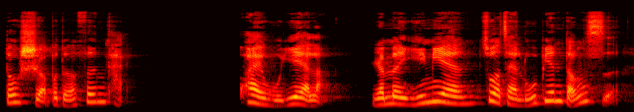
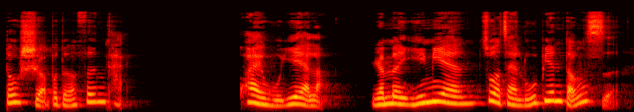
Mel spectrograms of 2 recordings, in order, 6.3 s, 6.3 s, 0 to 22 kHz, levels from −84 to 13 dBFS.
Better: second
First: thin; somewhat; fading below 350 Hz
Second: none

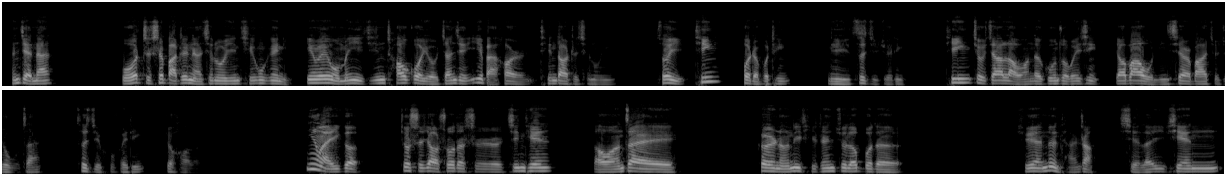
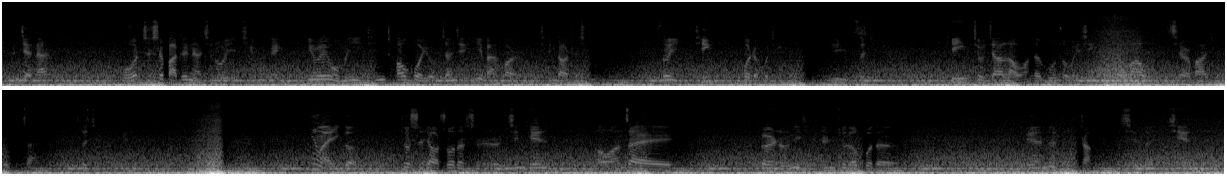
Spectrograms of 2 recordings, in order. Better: first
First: none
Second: wind noise on the microphone; heavy; as loud as the speech

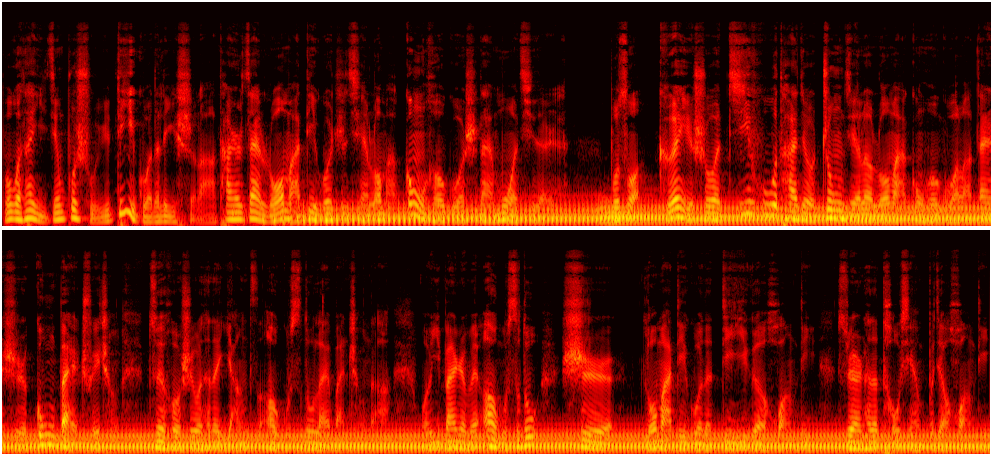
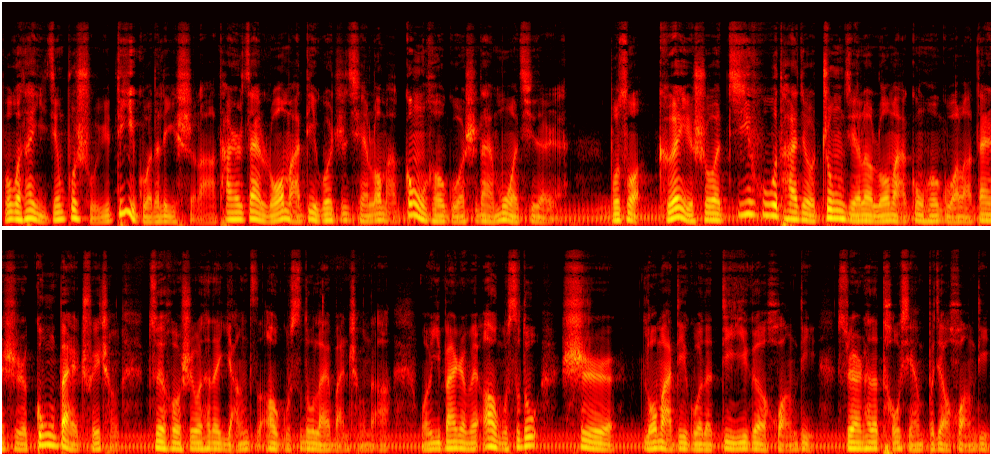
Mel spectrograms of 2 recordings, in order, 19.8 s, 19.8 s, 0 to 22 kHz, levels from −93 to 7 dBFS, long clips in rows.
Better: second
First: low rumble; loud; throughout; 3 dB below the speech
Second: low rumble; faint; throughout; 20 dB below the speech

